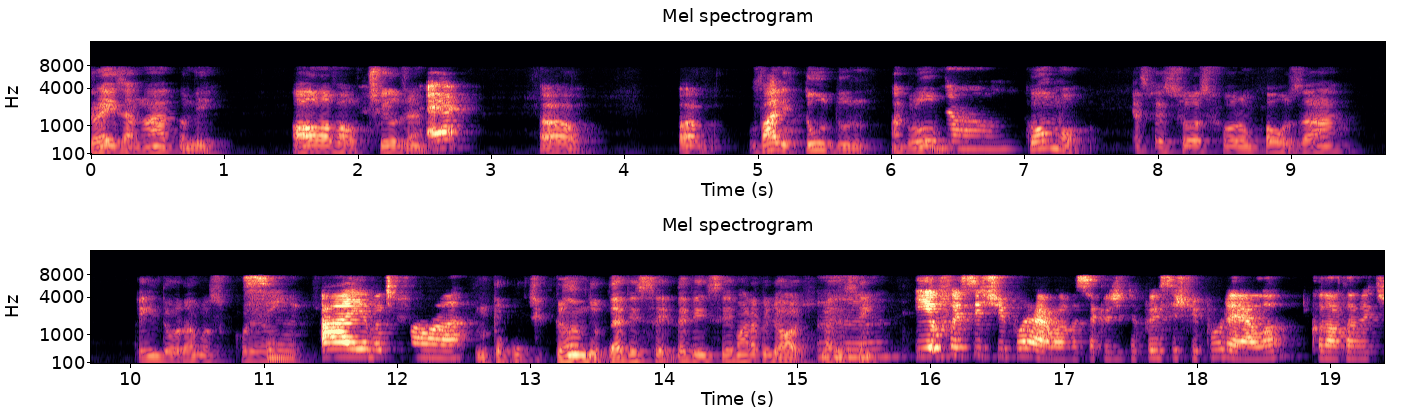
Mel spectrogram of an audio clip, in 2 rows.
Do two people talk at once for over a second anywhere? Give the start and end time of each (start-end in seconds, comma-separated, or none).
none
